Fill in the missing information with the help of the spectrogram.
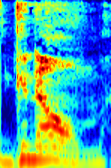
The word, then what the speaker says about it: GNOME: And they pronounce the G of GNU, GNU. – Mm-hmm. – And so it's GNOME.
